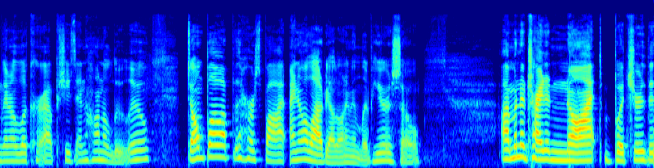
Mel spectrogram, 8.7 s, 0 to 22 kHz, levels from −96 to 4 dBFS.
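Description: At 7.60 to 7.64 s a single loud pop jumps well above the speech, likely a voltage spike from a switch or static, while talking carries on underneath.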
